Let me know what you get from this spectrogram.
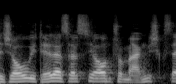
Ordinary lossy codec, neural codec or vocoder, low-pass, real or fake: none; codec, 16 kHz in and 24 kHz out, 0.6 kbps, FocalCodec, streaming, 2048 codes; 10.8 kHz; fake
